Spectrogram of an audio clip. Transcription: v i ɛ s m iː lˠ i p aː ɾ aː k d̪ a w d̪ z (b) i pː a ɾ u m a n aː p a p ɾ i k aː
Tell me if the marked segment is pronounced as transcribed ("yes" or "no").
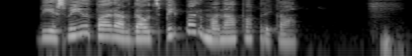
no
